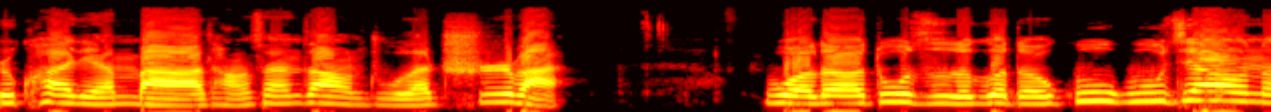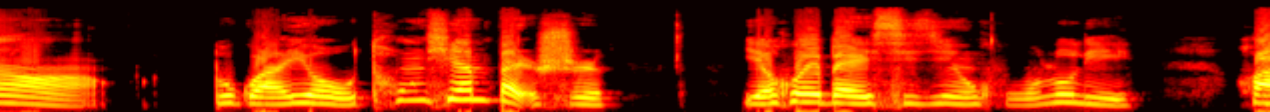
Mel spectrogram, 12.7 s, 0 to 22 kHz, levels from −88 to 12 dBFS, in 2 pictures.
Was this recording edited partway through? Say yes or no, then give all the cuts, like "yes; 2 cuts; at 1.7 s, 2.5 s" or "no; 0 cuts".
yes; 1 cut; at 7.3 s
